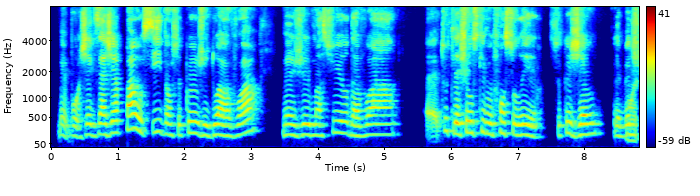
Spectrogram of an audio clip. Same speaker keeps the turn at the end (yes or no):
yes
